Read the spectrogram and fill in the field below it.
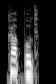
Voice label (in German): "kaputt", German; adjectives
